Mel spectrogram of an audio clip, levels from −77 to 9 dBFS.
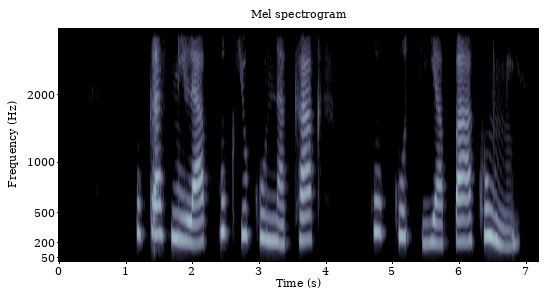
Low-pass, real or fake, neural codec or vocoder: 3.6 kHz; fake; codec, 24 kHz, 0.9 kbps, DualCodec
